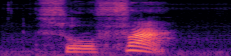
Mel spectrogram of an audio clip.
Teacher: La palabra sofá se carga la voz en la última sílaba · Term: palabras agudas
